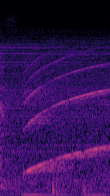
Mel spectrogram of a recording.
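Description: An alarm in the video game Life is Strange wails with rising, sweeping electronic tones that climb steadily at a moderate level, with no talking.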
